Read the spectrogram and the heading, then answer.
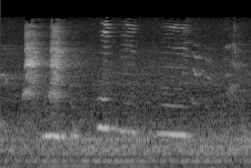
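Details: A young pied butcherbird, a regular visitor, practising its song: soft, pure whistled notes around the same low pitch, spaced apart, with faint higher chirps from other birds early on.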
